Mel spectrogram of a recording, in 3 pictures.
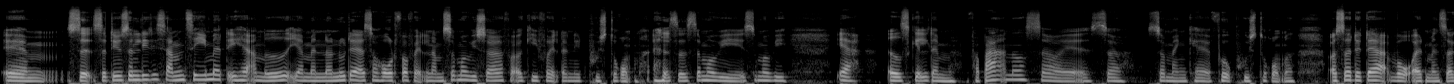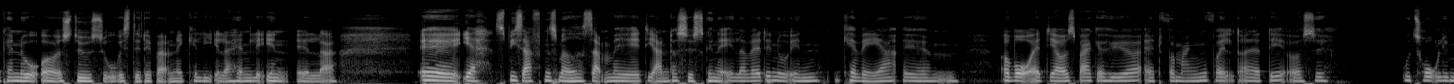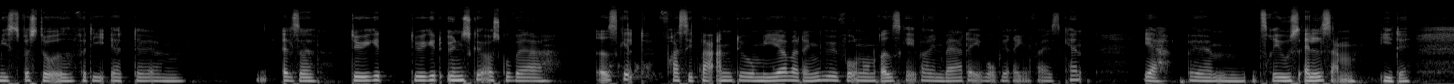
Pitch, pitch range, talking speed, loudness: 170 Hz, 155-180 Hz, 215 wpm, -30 LUFS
